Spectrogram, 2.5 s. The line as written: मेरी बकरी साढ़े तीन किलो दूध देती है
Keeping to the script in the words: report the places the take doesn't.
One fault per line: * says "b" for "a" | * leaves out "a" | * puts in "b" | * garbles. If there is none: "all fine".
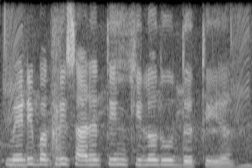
all fine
